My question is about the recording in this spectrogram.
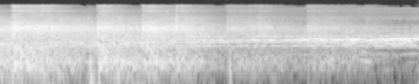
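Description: Background music with a sustained tone building in its second half, with several dull thuds in the first couple of seconds.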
